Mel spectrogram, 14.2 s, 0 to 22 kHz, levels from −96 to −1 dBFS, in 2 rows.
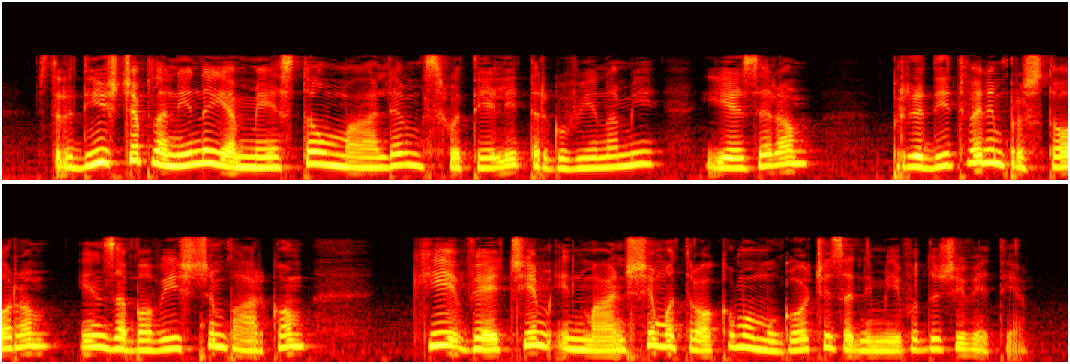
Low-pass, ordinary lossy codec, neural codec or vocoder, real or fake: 7.2 kHz; none; none; real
